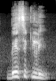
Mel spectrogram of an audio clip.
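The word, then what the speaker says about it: basically: करो जहां से भी देखना हो ये य साइलेंट रहता है बेसिकली स् स्टिकली ठीक है लॉजिकली फ्रेटिकली ठीक है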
